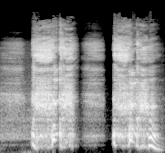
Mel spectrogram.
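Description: Two loud, rough coughing fits, each a harsh throaty burst with quieter wheezy breaths before and between them, and no talking.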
